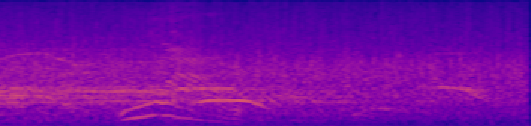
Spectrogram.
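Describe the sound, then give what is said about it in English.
An audience at a Comedy Central stand-up show with Zach Galifianakis in New York City applauds steadily, a dense wash of many hands clapping at an even loudness throughout, with a few brief whoops or cheers rising above it. “Seriously, clapping.”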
